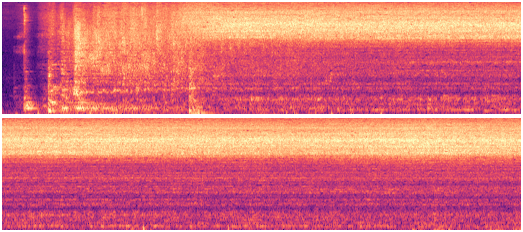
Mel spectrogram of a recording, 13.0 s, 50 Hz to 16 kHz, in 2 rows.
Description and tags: This sound is part of the sound creation that has to be done in the subject Sound Creation Lab in Pompeu Fabra university. It consists on the sound of the WC tank.
bathroom, toilet, water, wc, UPF-CS14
